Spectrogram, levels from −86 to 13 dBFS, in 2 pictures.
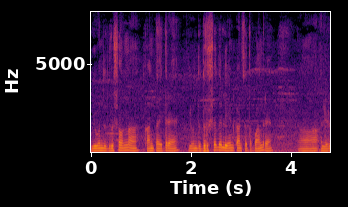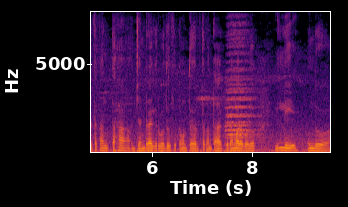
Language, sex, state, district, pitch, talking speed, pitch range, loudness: Kannada, male, Karnataka, Raichur, 130 Hz, 130 wpm, 125-135 Hz, -20 LUFS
